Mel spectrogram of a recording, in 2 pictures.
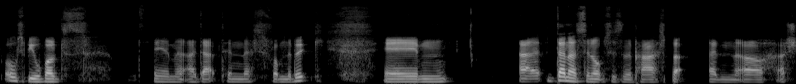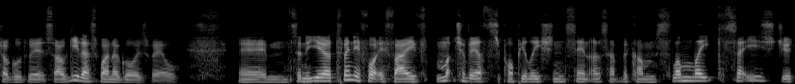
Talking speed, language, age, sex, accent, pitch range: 180 wpm, English, 20-39, male, British, 125-160 Hz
